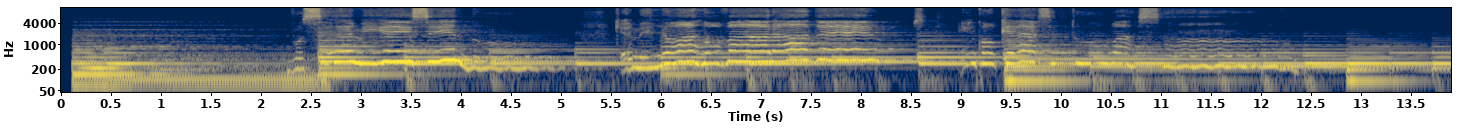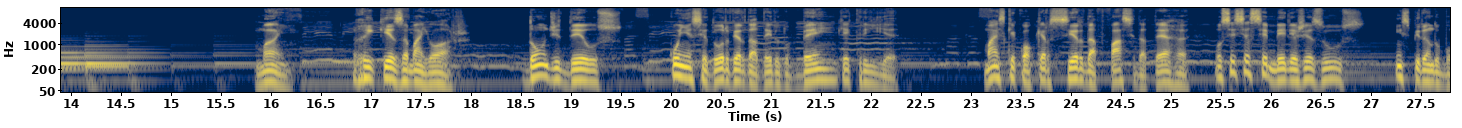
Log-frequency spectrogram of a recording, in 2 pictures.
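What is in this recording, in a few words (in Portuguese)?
DIA DAS MAES EVANGELICO male, telemensagem; DIA DAS MAES EVANGELICO PL MASC; telemensagem dia das maes evangelica familia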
